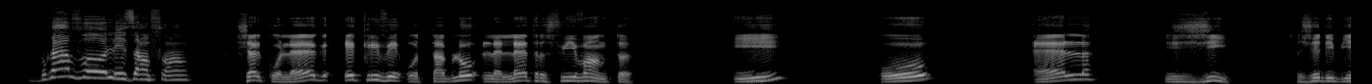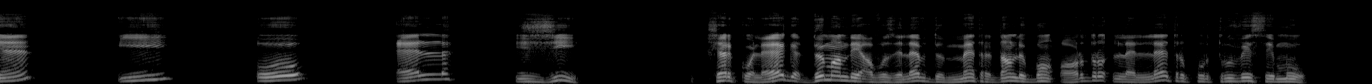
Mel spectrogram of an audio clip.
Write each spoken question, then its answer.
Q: Chers collègues, demandez à vos élèves de mettre dans le bon ordre les lettres pour trouver ces mots.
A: Monsieur, c'est joli.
